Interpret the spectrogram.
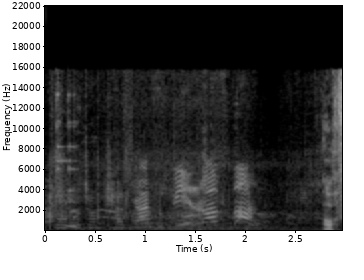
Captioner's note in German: Stimmengewirr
